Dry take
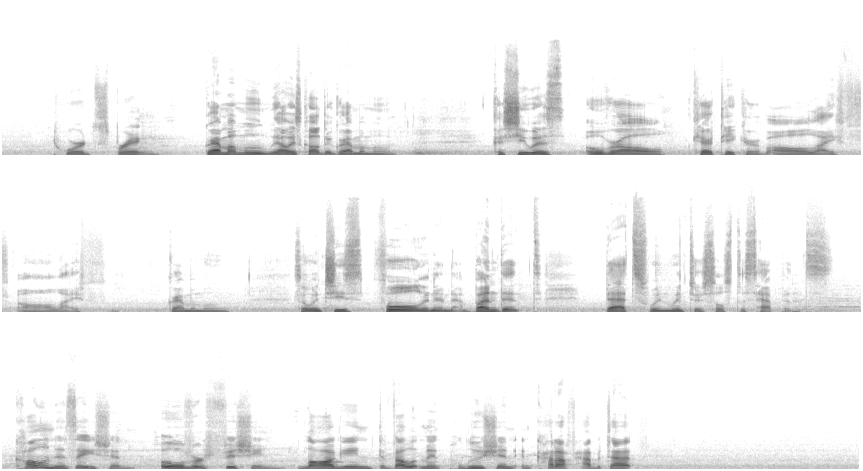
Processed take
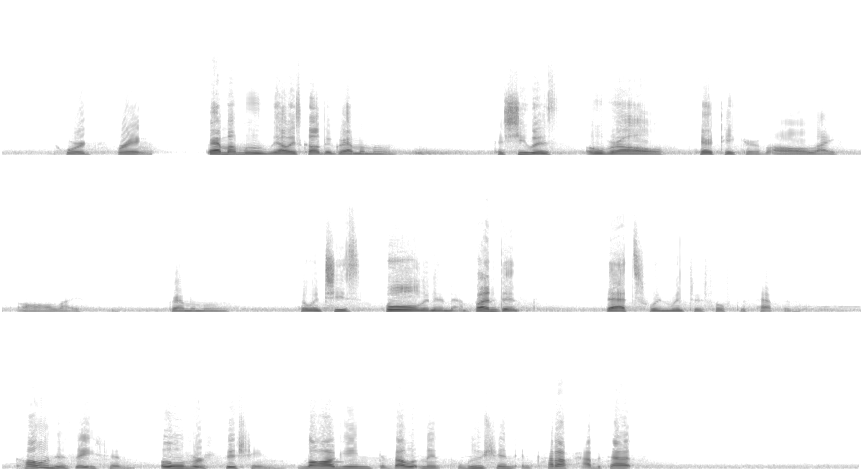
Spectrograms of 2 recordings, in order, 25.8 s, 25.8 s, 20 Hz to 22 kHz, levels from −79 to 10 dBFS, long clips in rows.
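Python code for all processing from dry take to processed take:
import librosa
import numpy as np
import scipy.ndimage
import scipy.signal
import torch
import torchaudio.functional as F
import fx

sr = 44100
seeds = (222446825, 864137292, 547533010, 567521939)

y = fx.chain(x, sr, fx.law_mismatch(coded='A'),
    fx.highpass(hz=430.0, slope=24),
    fx.tube_stage(drive_db=32.0, bias=0.5), at=(1.5, 2.09))
y = fx.wiener(y, sr, points=15)
y = fx.env_lowpass(y, sr, base_hz=430.0, full_db=-23.5)
y = scipy.signal.sosfilt(scipy.signal.butter(2, 260.0, 'highpass', fs=sr, output='sos'), y)
y = y * 10.0 ** (-2.5 / 20.0)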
